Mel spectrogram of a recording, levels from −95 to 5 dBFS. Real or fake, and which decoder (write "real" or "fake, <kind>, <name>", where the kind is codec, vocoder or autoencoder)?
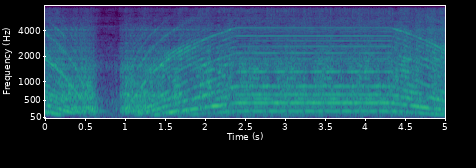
real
